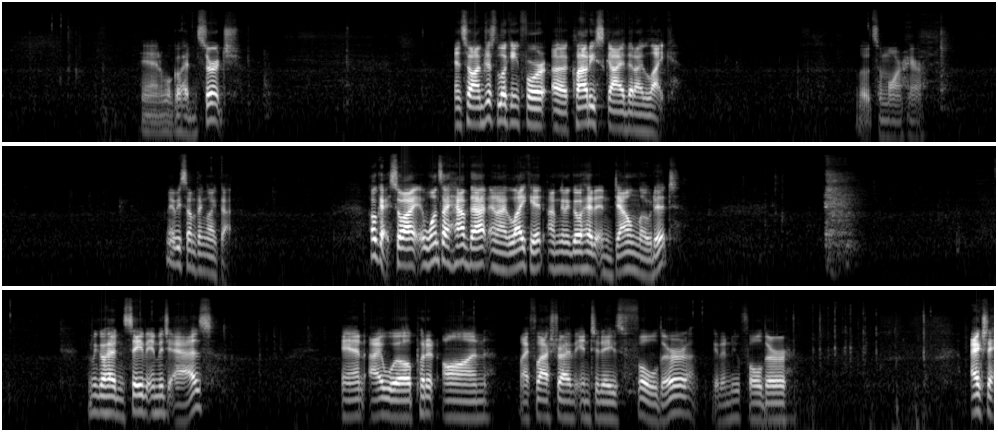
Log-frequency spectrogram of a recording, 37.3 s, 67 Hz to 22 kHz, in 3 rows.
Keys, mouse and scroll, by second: 0.8 click, 1.3-2.1 typing, 2.4 click, 4.9-6.7 scroll, 7.8-8.3 scroll, 8.8-10.0 scroll, 10.9 click, 11.4-12.4 scroll down 15, 13.1 scroll down 2, 13.6 scroll, 15.2 click, 17.8-18.2 scroll, 20.0-20.3 scroll, 20.8-21.5 scroll, 21.5 scroll down 7, 22.5 scroll down 1, 25.0 right click, 25.0-25.5 scroll, 26.7 click, 29.3 scroll, 30.7 click, 33.6 click, 34.7-36.4 typing.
